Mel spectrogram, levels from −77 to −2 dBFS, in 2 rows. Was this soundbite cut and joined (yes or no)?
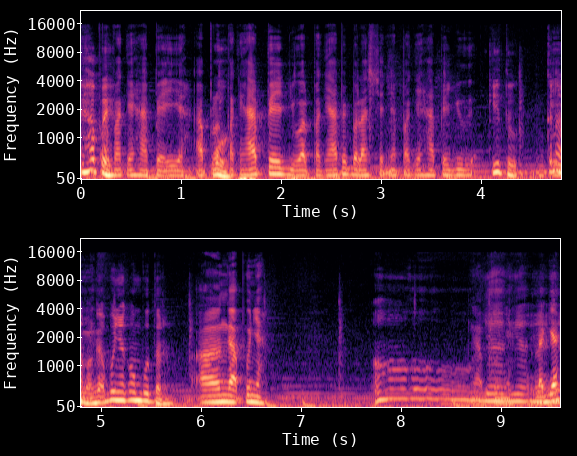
no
